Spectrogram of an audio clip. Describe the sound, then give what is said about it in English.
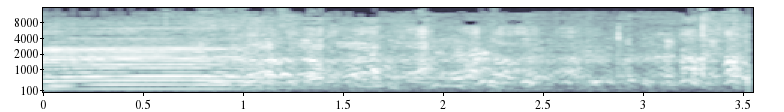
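A cow moos once in a sustained, tonal call of about a second during an outdoor wedding on a UK farm. A burst of guests' laughter and chatter follows. “It's a cow that crashed an outdoor wedding on a farm in the UK. So the cow's timing is just perfection, and we have the audio.”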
